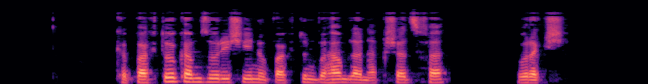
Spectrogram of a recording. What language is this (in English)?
Pashto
